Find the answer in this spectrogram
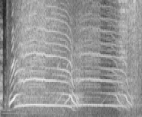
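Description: A woman's long, high-pitched terrified scream, held steady for about a second and a half before falling away near the end.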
